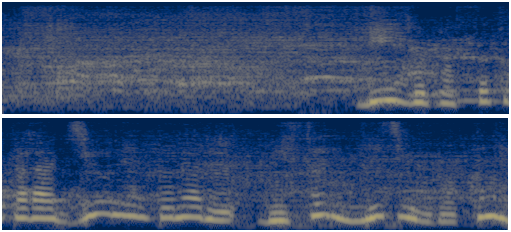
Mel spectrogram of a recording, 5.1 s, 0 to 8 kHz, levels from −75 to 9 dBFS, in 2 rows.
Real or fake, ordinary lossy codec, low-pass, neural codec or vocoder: fake; none; 7.2 kHz; codec, 44.1 kHz, 2.6 kbps, SNAC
